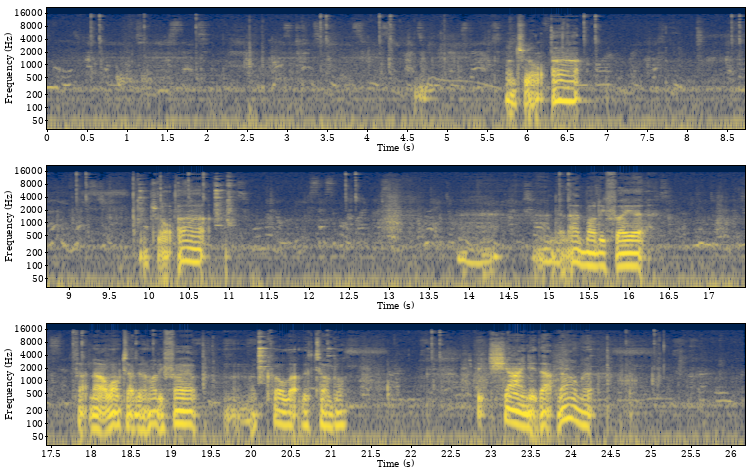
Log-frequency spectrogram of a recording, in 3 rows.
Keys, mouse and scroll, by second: 0.5 click, 1.7 middle click, 3.3 click, 4.1 click, 6.1 ctrl+r, 6.7 click, 8.5 click, 9.4 click, 10.0 ctrl+r, 10.5 click, 12.4 click, 15.1 click, 17.7 click, 18.6 middle click, 19.3 Tab, 19.5 scroll down 3, 20.8 middle click, 20.9 middle click, 22.2 click, 24.9 shift+middle click, 24.9 scroll.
